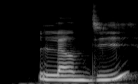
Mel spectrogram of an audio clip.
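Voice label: "Lundi", French; vocabulaire; le lexique du temps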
